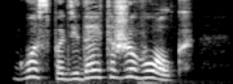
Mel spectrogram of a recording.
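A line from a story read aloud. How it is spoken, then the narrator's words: Frightened girl whispering. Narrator (Russian): испуганно прошептала девушка, не веря своим глазам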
